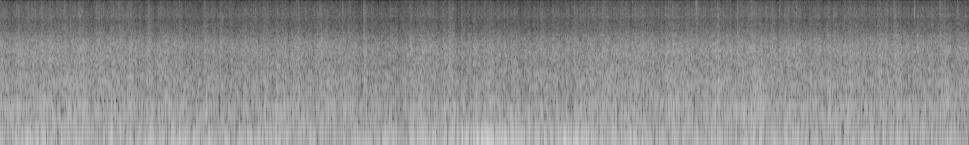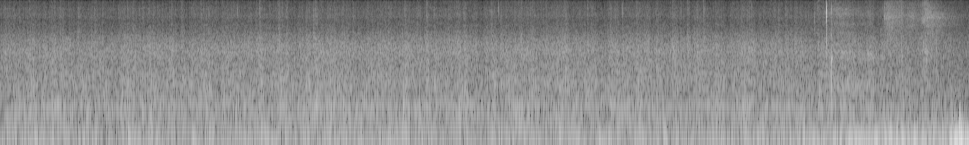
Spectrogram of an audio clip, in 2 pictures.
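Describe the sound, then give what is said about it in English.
Steady, heavy rain drums on the roof of a little house at a campground near Forest Lake, Michigan, around midnight, a dense continuous patter with no pauses, with a couple of sharper taps near the end. “but it is so great to be basically in your little house as the rain pours down on the roof.”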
